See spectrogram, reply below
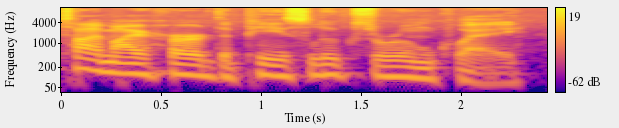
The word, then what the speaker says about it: Lux Aurumque: Well, first, your pronunciation of it is spectacular. – Oh, good. I got it. – Yeah, you got it perfectly. So your listeners know that Lux Aurumque, that crazy title, it's just Latin, and it means light and gold.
